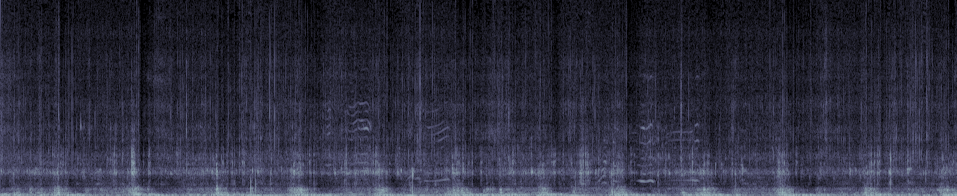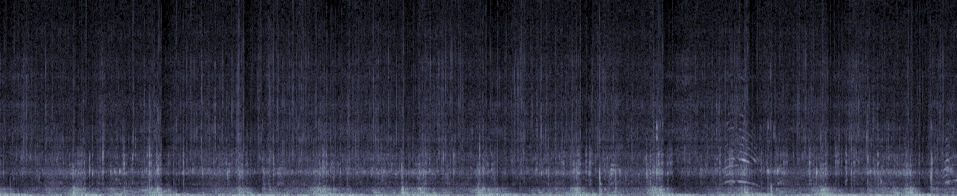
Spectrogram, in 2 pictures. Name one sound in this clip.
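Water rushes along a moving boat's hull.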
